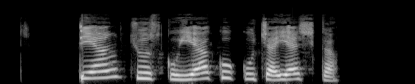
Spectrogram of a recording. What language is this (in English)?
Loja Highland Quichua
